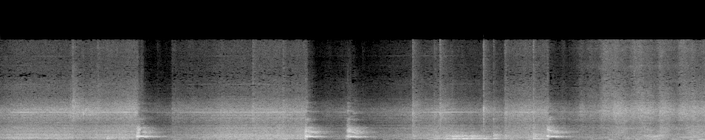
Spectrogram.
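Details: Dog barking at a vacuum cleaner: a few sharp isolated barks and yips spaced a couple of seconds apart, rising out of the constant roar and whine of the running vacuum indoors.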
